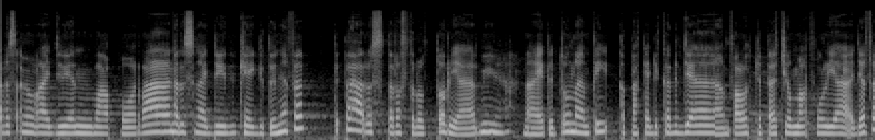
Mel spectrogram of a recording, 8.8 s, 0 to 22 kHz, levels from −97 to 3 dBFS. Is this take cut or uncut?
cut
